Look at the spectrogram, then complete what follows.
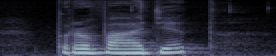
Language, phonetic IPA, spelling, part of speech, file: Czech, [ˈprovaːɟɛt], provádět, verb, Cs-provádět.ogg
- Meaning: imperfective form of provést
